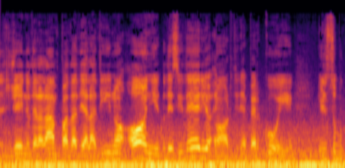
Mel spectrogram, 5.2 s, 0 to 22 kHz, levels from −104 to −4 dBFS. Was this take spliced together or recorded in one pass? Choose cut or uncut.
cut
